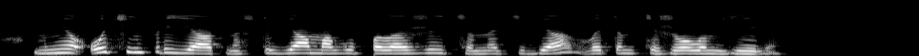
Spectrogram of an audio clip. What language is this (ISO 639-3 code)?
rus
